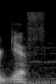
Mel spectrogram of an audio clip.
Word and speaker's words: GIF: What's your favorite meme or GIF?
